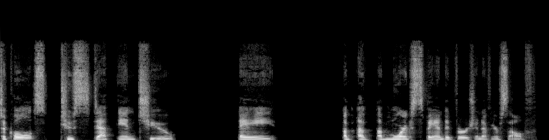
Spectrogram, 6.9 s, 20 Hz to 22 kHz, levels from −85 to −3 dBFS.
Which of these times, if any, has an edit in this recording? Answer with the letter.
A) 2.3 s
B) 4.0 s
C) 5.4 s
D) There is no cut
D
